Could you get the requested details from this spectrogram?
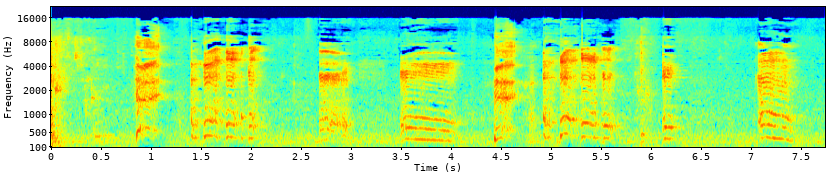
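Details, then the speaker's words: Adult woman (a mother) with hiccups: abrupt, sharp, voiced hiccup catches repeating irregularly, about one to two every few seconds, mixed with laughter; hiccups. "Eli mommy has hiccups what happens when Mommy hiccups mommy has hiccups it's"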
